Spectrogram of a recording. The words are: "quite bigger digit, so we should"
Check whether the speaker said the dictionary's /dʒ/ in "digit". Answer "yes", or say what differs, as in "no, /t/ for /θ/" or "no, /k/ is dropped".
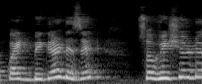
no, /z/ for /dʒ/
